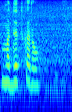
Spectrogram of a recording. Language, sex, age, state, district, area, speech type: Punjabi, female, 18-30, Punjab, Gurdaspur, rural, read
